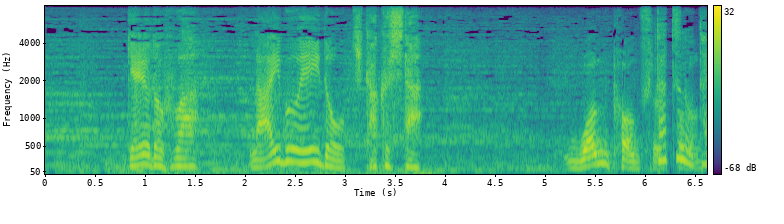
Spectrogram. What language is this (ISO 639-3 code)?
jpn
